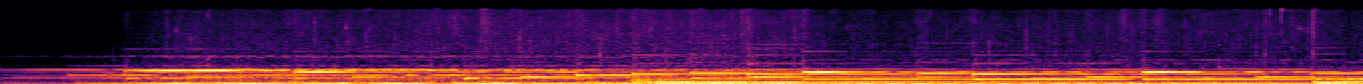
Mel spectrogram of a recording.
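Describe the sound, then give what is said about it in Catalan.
Steady heavy rain patters throughout, layered over deep, sustained rumbling thunder that swells and shifts partway through, giving the brooding atmosphere of a strong night-time storm. No one speaks. “En aquell moment, un home que vivia en el carrer, del qual no he aconseguit sincerament trobar el nom, se va refugiar d'una forta tempesta nocturna a l'interior del mausoleu.”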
